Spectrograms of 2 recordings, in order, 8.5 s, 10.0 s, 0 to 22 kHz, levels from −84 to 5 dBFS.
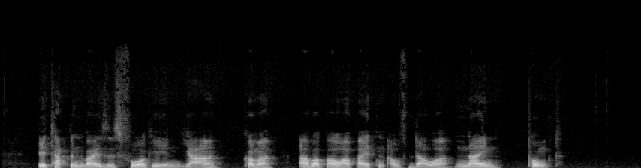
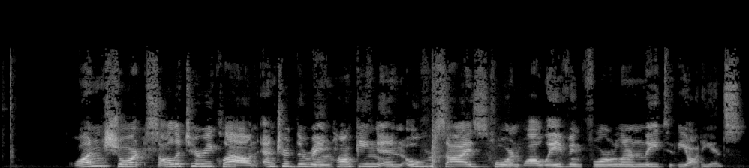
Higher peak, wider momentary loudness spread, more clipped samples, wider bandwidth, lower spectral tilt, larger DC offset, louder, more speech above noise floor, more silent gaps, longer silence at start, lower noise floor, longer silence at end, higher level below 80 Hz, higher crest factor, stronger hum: about the same, -2 dBFS vs -4 dBFS; about the same, 9 LU vs 10 LU; neither; second, 10.5 kHz vs 16 kHz; first, -7.5 dB/octave vs -1.5 dB/octave; neither; first, -19 LUFS vs -22 LUFS; second, 50 dB vs 55 dB; neither; first, 0.5 s vs 0.15 s; second, -69 dBFS vs -78 dBFS; first, 1.25 s vs 0.15 s; first, -64 dBFS vs -72 dBFS; about the same, 18 dB vs 18 dB; neither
